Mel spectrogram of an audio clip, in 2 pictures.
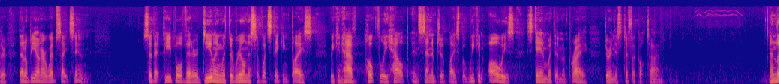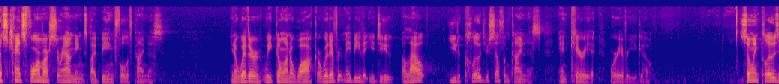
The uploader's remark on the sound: Recorded at Northlands Church on April 5, 2020.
